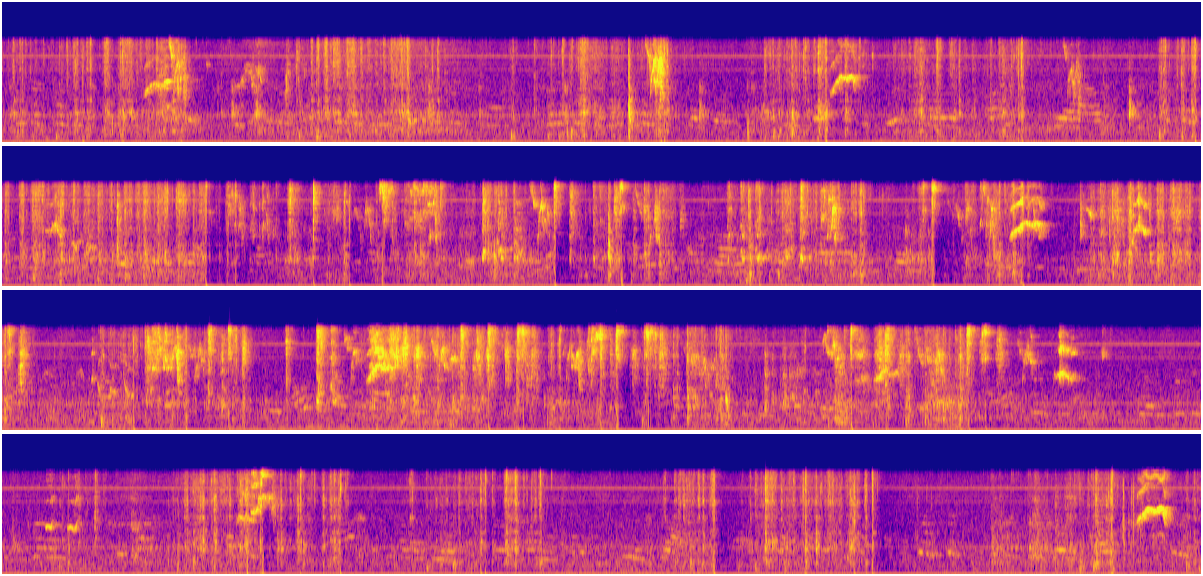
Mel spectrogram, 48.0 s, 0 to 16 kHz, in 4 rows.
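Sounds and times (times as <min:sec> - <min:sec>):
bird pecking at styrofoam: 0:00.0 - 0:34.8, 0:36.0 - 0:47.9
bird chirps: 0:01.2 - 0:03.0, 0:14.0 - 0:20.6, 0:24.9 - 0:31.3, 0:32.2 - 0:35.1, 0:38.3 - 0:38.9, 0:47.2 - 0:47.8.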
